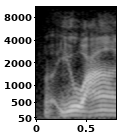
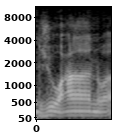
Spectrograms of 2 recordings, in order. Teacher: قلب الجيم ياء كما في شرق الجزيرة العربية لما يقلبون الجيم ياء في الكلام · Shown in: first take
